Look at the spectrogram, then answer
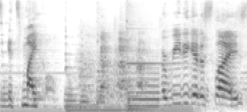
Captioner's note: people laughing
